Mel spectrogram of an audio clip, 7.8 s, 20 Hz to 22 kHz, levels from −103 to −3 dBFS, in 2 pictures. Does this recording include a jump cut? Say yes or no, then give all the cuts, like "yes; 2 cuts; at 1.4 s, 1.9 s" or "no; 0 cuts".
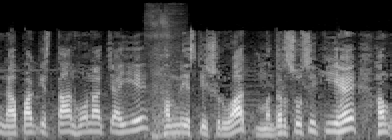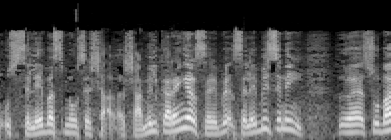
yes; 1 cut; at 1.6 s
